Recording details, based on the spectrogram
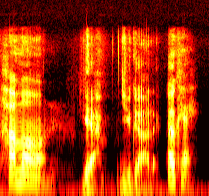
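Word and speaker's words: jamón: ham the best but it's not pronounced like uh like jam yeah not like Jam at all right it's hamon with that nice emphasis on the M hamon yeah you got it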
